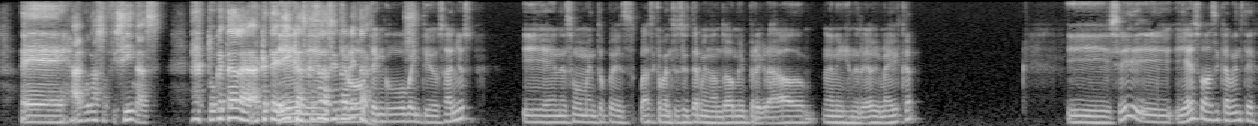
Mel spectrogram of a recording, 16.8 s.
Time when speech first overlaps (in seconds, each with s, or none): 3.7 s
